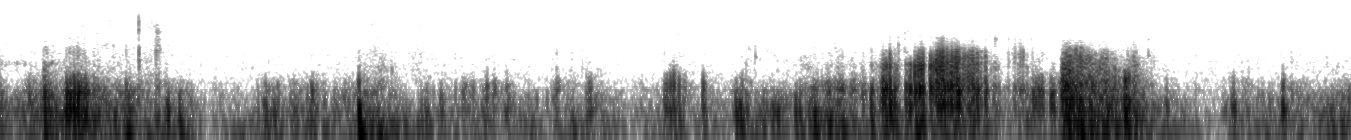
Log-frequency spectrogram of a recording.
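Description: Low gurgling and bubbling stomach rumbles come and go irregularly, ordinary digestive bowel sounds after a meal.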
